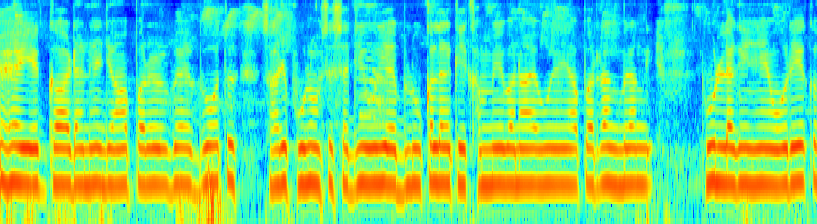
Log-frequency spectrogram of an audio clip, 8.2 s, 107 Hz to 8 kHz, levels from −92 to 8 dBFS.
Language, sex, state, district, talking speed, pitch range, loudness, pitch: Hindi, male, Uttarakhand, Tehri Garhwal, 235 wpm, 230-235 Hz, -14 LUFS, 230 Hz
